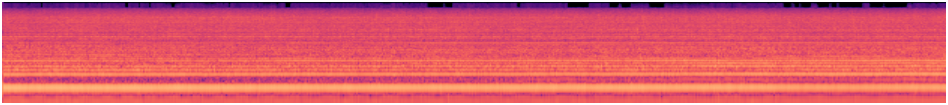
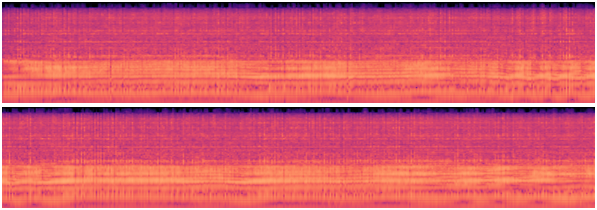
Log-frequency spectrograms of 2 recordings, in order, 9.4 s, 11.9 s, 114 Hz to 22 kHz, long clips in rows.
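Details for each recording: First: 1983 Echo PB400E two-cycle blower, warmed up and throttled up: steady high-pitched scream, even at full throttle, no bogging or surging; normal running at high throttle. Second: 1983 Echo PB400E two-stroke blower, carburetor never adjusted and fuel filter likely never changed, briefly warmed after two weeks unused; at full throttle the pitch sags and recovers in slow waves, bogging and surging, one of two suspected causes.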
